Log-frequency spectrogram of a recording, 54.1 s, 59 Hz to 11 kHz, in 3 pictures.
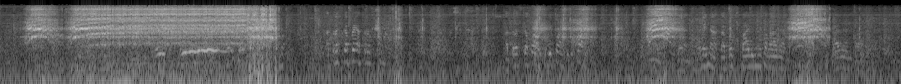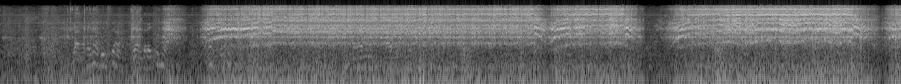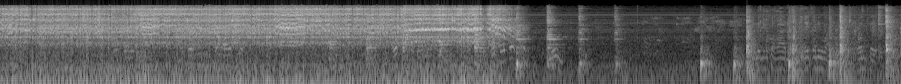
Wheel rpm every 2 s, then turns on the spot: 60, 190, 170, 10, 0, 10, 30, 10, 30, 10, 20, 140, 200, 200, 160, 110, 190, 170, 180, 200, 200, 200, 220, 40, 0, 0, 0.
16-20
